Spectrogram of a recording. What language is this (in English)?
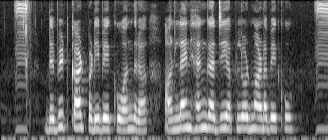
Kannada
